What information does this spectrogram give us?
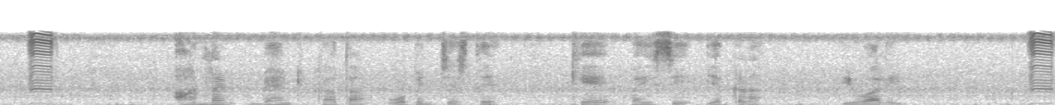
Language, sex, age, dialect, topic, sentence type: Telugu, male, 36-40, Central/Coastal, banking, question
